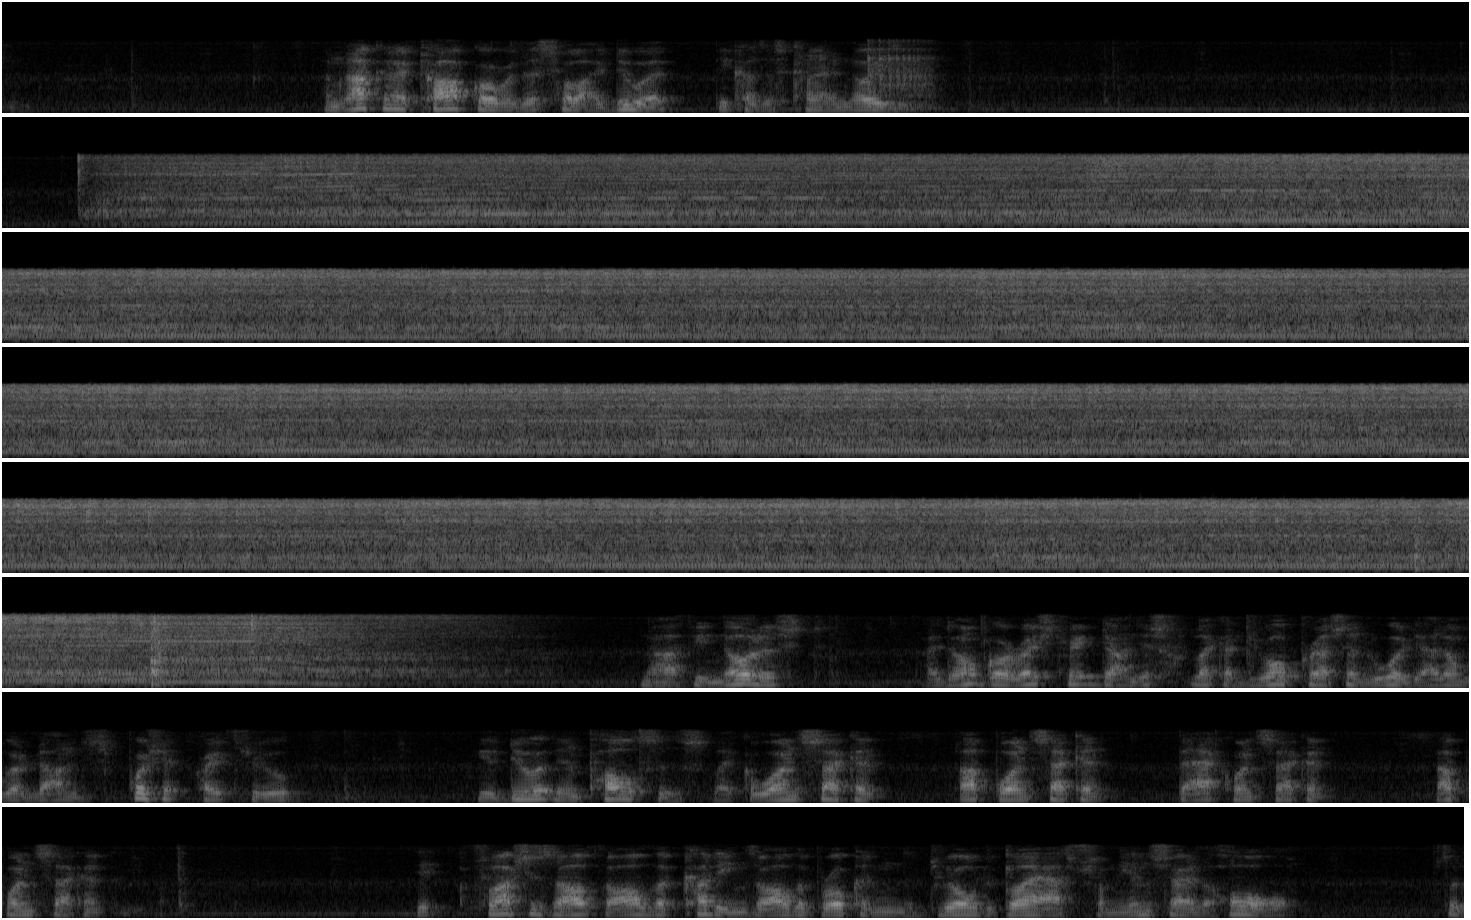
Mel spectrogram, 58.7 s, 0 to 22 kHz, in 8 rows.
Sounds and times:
Drill: 7.7s - 39.5s.

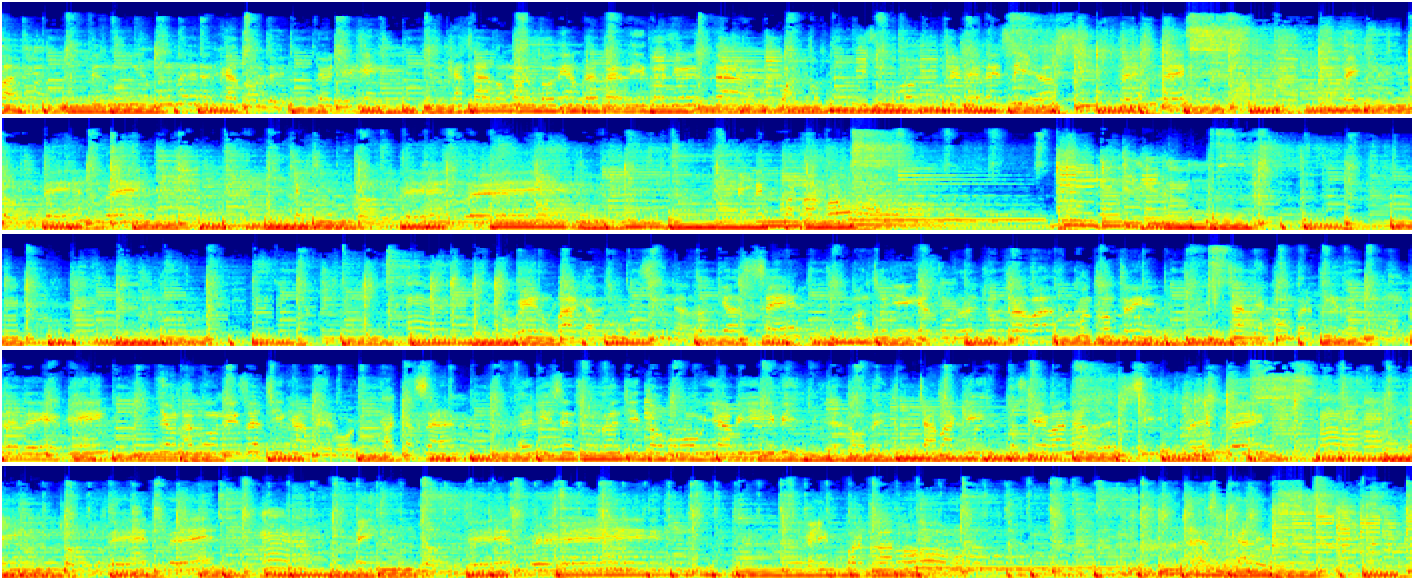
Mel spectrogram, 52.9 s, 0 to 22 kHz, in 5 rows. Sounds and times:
Music: 0.0s - 52.8s.

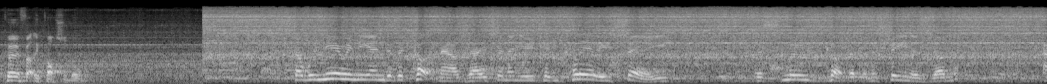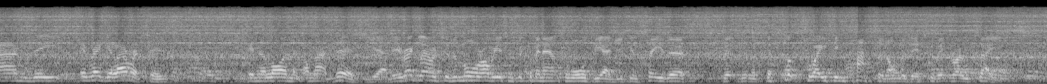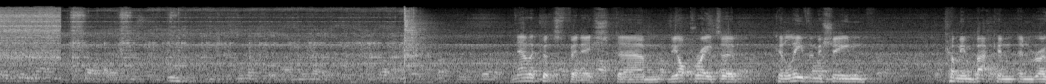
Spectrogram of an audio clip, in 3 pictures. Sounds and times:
Speech: 0.0s - 0.9s, 2.9s - 31.4s
Inside, large room or hall: 1.6s - 31.4s.

